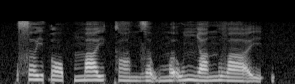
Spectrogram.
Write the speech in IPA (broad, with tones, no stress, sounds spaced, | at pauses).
s ə˧ j ɗ ɔ˨˩ p̚ m a˧ j k a̤˨˩ n z ə̰˧˨ w m ə̰˧˥ w ɲ a˨˦ n v a̰˧˨ j ʔ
